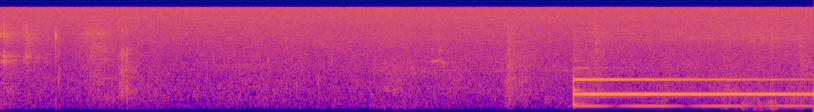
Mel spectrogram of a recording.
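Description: A single meditation bell is struck as the signal to rise from bowing in a ceremony honoring the Bodhisattva Avalokiteshvara. It rings out with a steady, clear tone and layered harmonics, sustaining loudly after a stretch of soft, hissing background ambience.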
